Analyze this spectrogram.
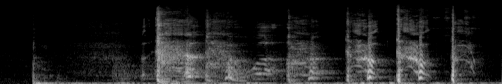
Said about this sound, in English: I didn't mean to cough in the mic like that. Sorry, folks.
